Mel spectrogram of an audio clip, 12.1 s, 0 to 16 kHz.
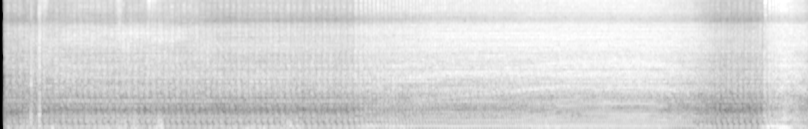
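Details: Honda CBR 125 R JC34 single idling cold: loose, irregular mechanical clatter over the low thump, then a rev and drop; noisy when cold, cause unclear.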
